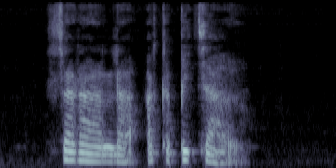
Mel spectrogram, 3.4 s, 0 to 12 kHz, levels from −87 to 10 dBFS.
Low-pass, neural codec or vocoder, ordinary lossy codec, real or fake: 10.8 kHz; vocoder, 44.1 kHz, 128 mel bands, Pupu-Vocoder; AAC, 64 kbps; fake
